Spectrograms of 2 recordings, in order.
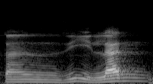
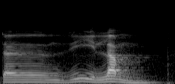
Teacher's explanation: tanwin bertemu mim idgham bi gunnah. Asalnya tanzilan, tapi di sini jadi tanzilam. Tapi jangan lupa dengungkan 2 harakat.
